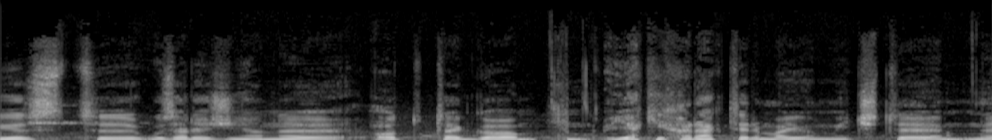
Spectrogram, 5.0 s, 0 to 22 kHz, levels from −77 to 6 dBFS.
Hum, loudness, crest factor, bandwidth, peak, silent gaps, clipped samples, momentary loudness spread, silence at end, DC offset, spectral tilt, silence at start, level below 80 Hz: none; -23 LUFS; 20 dB; 17.5 kHz; -2 dBFS; none; under 0.1%; 5 LU; 0 s; under 0.1%; -5 dB/octave; 0 s; -56 dBFS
